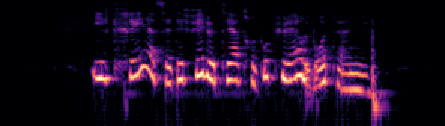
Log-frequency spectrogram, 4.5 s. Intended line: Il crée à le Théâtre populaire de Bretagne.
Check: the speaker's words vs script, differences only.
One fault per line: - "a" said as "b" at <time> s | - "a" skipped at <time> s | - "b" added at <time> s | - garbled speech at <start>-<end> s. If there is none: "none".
- "cet effet" added at 1.6 s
